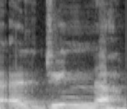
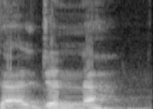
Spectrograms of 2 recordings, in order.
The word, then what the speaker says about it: الجنة: الجنة، النون المشددة تغن بمقدار حركتين، وننتبه إلى أن الكلمة الجنة وليس الجنة.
